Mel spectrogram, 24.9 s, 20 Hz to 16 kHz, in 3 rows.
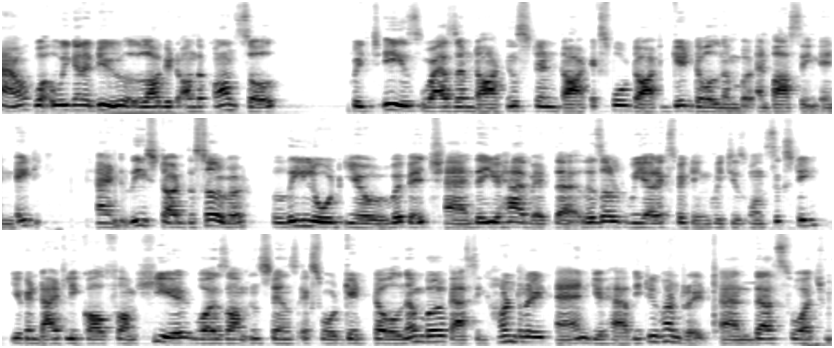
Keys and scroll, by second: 1.9-8.8 typing, 9.6 ctrl+c, 9.9 Up, 10.2 Return, 12.4 Return, 18.4-21.8 typing, 22.0 Return.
